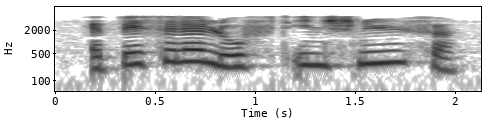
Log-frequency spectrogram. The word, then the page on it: e bissel Lùft inschnüfe: Bas-Rhin; Herrlisheim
